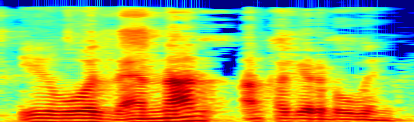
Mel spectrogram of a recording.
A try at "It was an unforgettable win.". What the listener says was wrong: No, you're saying un twice. Only once. It was an unforgettable win.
